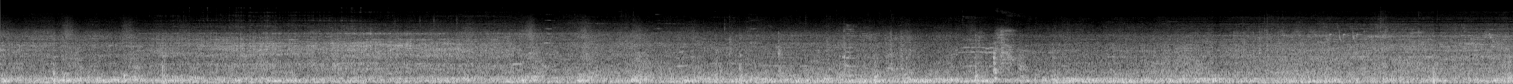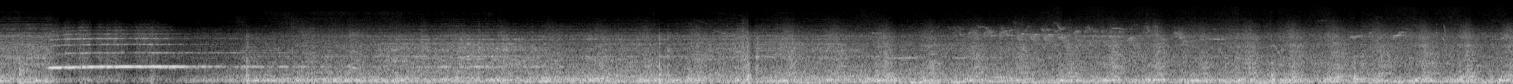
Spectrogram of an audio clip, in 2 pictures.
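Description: Passenger coaches of a steam-hauled train rolling past at low speed, wheels clattering and rumbling over the rails as the train pulls out. About halfway through, a single steady high tone sounds for a second or two.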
